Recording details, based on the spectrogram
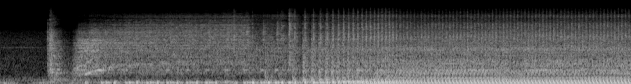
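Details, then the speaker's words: Scotts by John Deere 12.5HP 42-inch lawn tractor, unused a couple of months and failed to start previously; brief crank, catches within seconds and settles into steady even run; started right up. "today it started just like that you know what i mean mowed my yard really well"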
